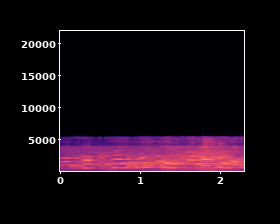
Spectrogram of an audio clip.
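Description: Instrumental music received over a shortwave radio broadcast, a melody of held notes heard through a narrow audio bandwidth with no highs.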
